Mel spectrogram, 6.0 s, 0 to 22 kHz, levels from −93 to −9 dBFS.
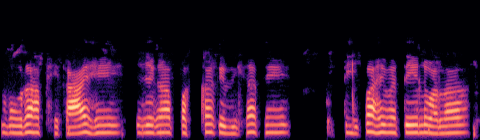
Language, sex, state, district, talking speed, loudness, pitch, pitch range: Chhattisgarhi, female, Chhattisgarh, Jashpur, 140 wpm, -23 LUFS, 215 Hz, 205-220 Hz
